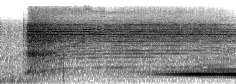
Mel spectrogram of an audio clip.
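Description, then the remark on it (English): After a brief low rumble, an autopsy saw kicks in abruptly and cuts through bone during an autopsy examination of an adult female body, with a loud, steady, high-pitched whine and grinding buzz that holds for about four seconds. No one speaks. “Commencing section of bone.”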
